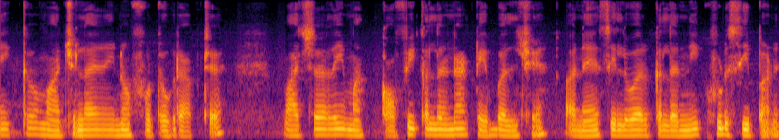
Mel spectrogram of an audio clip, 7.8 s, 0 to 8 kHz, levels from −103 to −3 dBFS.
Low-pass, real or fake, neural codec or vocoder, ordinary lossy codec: none; real; none; none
